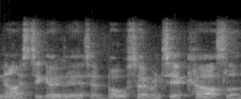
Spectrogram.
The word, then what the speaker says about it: Bolsover: Jordan says, I was born in Chesterfield in Derbyshire, and we used to live in a village called Bolsover. Yep. Is that how you pronounce it?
